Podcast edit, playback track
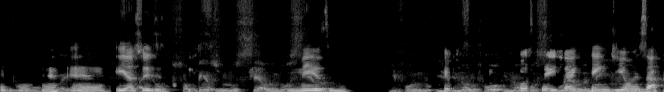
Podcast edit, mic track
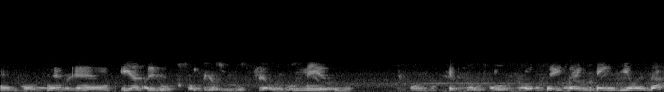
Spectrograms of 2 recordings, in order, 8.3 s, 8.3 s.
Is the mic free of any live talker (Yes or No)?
Yes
